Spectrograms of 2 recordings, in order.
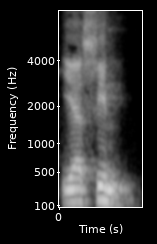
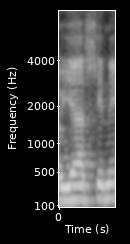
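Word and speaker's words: يس: panjang, yang mana yang kalau Yasin ini yang panjang yang mananya, ya-nya atau sinnya? Atau dua-duanya sama panjang ya Bapak Ibu ya? Sinnya. Yang baca Yasin atau terbalik. Yasin sama-sama panjang.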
